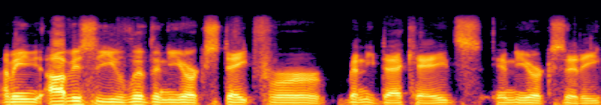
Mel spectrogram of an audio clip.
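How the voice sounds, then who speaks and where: A man with an American accent speaks at a fairly quick pace in an unremarkable speaking voice with fairly low pitch, recorded very cleanly with a silent background and a dry, close sound with no echo. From southern Florida. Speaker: interview host. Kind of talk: interview.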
